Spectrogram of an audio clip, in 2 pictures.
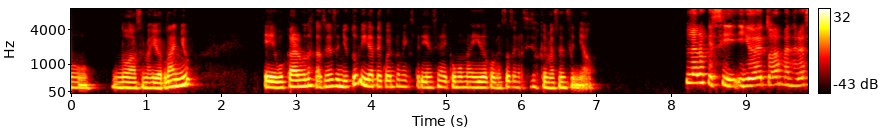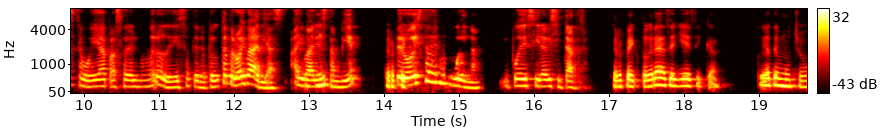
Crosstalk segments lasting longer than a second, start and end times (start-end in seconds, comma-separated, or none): none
